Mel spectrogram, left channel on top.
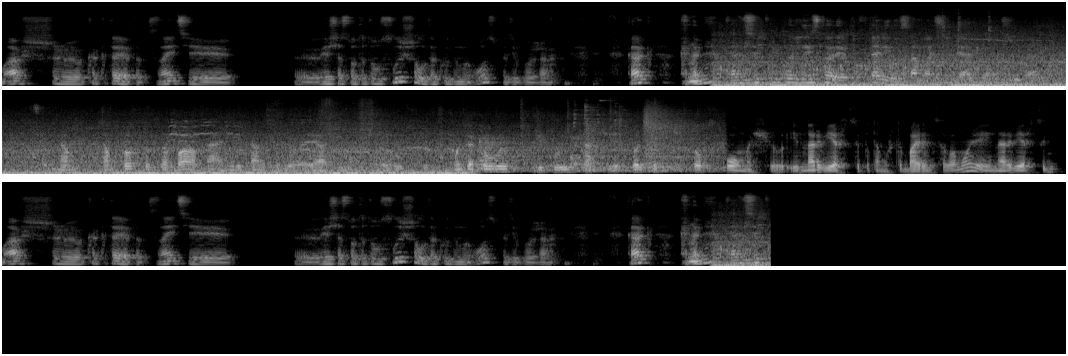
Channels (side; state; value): right; drops out; at 7.7 s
